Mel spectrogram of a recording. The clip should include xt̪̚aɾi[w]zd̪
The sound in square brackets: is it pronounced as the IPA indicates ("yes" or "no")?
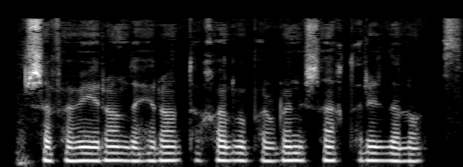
no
